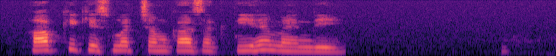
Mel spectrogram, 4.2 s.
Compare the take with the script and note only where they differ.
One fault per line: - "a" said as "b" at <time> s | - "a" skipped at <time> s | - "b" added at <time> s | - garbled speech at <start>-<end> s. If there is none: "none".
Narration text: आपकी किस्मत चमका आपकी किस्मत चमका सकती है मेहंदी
- "आपकी किस्मत चमका" skipped at 1.4 s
